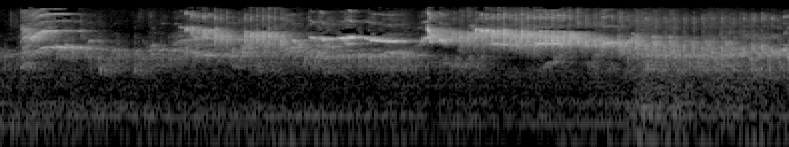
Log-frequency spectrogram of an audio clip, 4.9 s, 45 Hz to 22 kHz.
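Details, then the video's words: Singing Portuguese Harlequin canary from a breeding aviary, recorded 2024, delivers sustained high warbling, with buzzy rolling trills blending into long bright notes and brief sharp whistles. "Kanarienvogel Portugiesischer Harlekin singt"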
